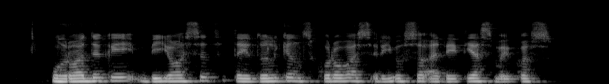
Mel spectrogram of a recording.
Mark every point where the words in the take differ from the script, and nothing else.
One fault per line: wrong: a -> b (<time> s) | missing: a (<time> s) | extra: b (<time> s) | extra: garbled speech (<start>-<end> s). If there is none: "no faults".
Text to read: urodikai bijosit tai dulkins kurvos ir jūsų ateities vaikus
no faults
